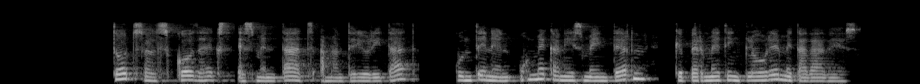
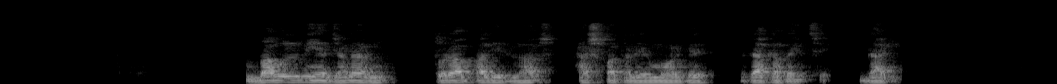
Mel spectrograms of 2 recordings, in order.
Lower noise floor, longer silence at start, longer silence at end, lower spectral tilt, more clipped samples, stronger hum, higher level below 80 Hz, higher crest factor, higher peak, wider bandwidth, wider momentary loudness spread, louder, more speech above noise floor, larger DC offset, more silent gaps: about the same, under -90 dBFS vs -89 dBFS; second, 1.15 s vs 2.45 s; second, 0.65 s vs 1.55 s; second, -5.5 dB/octave vs -7.5 dB/octave; neither; second, none vs 50 Hz at -65 dBFS; second, -64 dBFS vs -46 dBFS; about the same, 16 dB vs 20 dB; first, -10 dBFS vs -14 dBFS; about the same, 7.6 kHz vs 7.4 kHz; second, 7 LU vs 16 LU; first, -25 LUFS vs -32 LUFS; first, over 66 dB vs 58 dB; neither; first, 4.41-4.55 s vs none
